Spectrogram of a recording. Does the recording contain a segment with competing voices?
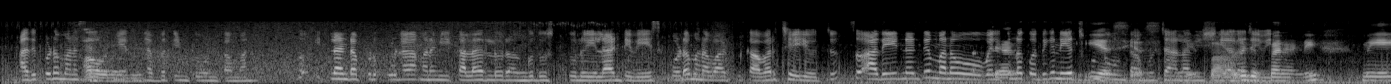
Yes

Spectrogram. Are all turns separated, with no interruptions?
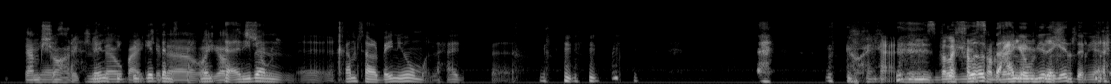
No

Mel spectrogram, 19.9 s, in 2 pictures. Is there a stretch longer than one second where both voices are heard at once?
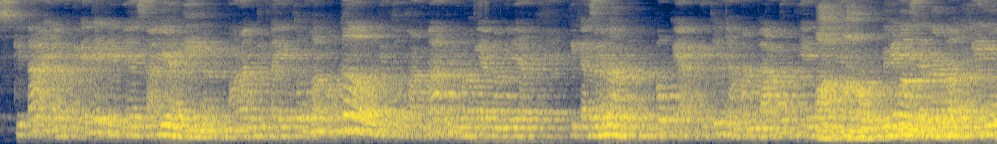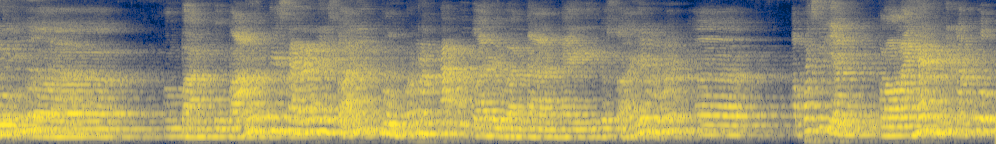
Yes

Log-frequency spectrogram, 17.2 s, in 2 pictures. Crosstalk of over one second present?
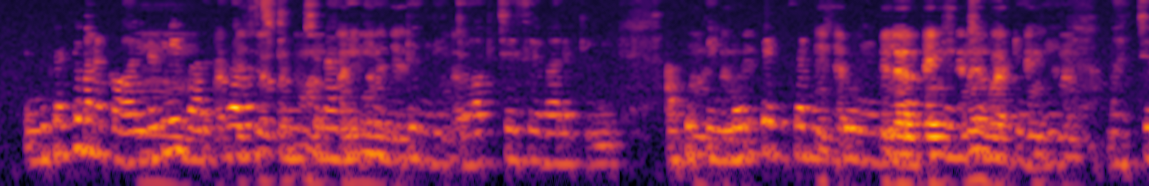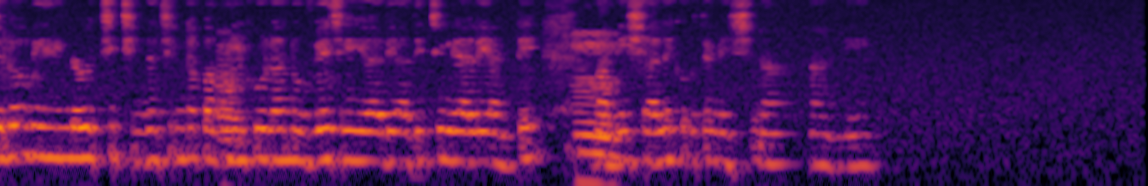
Yes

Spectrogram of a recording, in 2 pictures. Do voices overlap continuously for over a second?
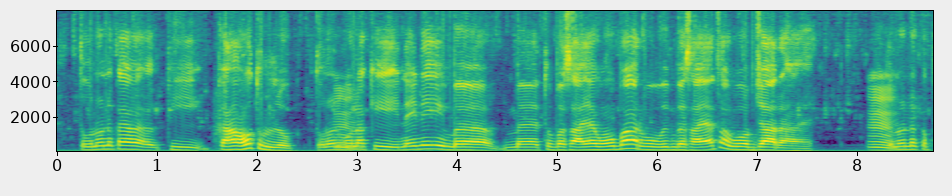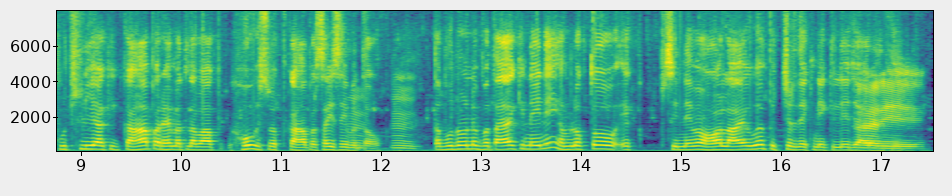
No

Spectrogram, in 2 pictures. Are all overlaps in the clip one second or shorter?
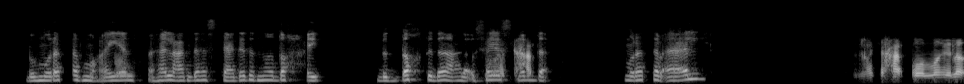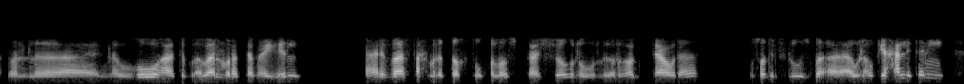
Yes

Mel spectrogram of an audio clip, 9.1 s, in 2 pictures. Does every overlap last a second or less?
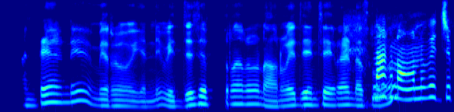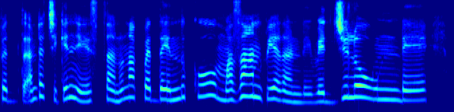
Yes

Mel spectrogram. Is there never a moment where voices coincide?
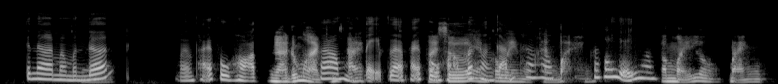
No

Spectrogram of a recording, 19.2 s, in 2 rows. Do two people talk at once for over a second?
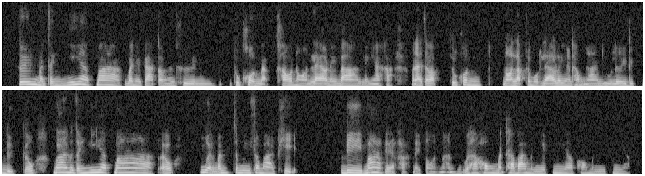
No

